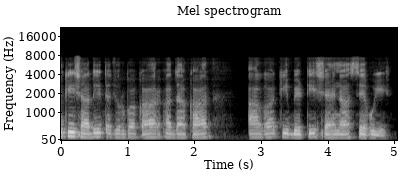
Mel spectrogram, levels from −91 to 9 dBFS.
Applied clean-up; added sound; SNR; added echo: neural mask model DeepFilterNet 3.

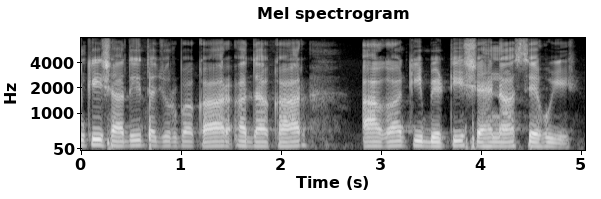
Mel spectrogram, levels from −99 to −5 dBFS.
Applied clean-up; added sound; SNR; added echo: none; none; none; none.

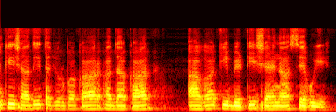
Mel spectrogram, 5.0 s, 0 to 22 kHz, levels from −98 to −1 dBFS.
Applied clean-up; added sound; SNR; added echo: neural separator model SepFormer DNS4.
